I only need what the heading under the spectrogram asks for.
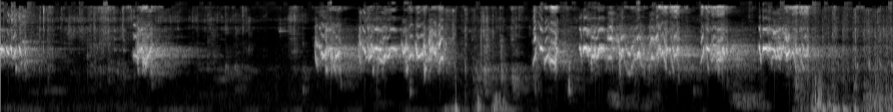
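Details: A pair of budgies in breeding season: one short chirp, a pause, then a long busy stream of high warbling, buzzy chatter with a few low knocks mixed in.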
